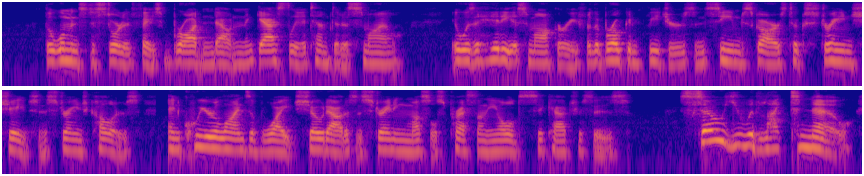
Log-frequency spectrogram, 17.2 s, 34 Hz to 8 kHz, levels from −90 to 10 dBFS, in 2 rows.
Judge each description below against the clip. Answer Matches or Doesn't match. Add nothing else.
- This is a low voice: Doesn't match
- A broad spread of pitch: Doesn't match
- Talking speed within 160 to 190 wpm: Matches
